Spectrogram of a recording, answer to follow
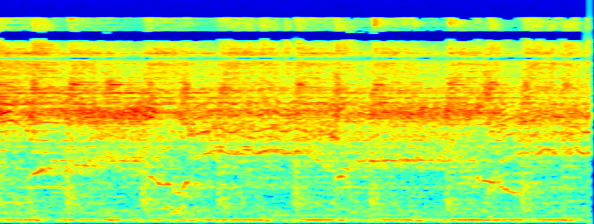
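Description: Live band music played loudly, with drums, bass and keyboard under a lead vocalist singing into a microphone, his voice rising and falling in long bending lines over the band.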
